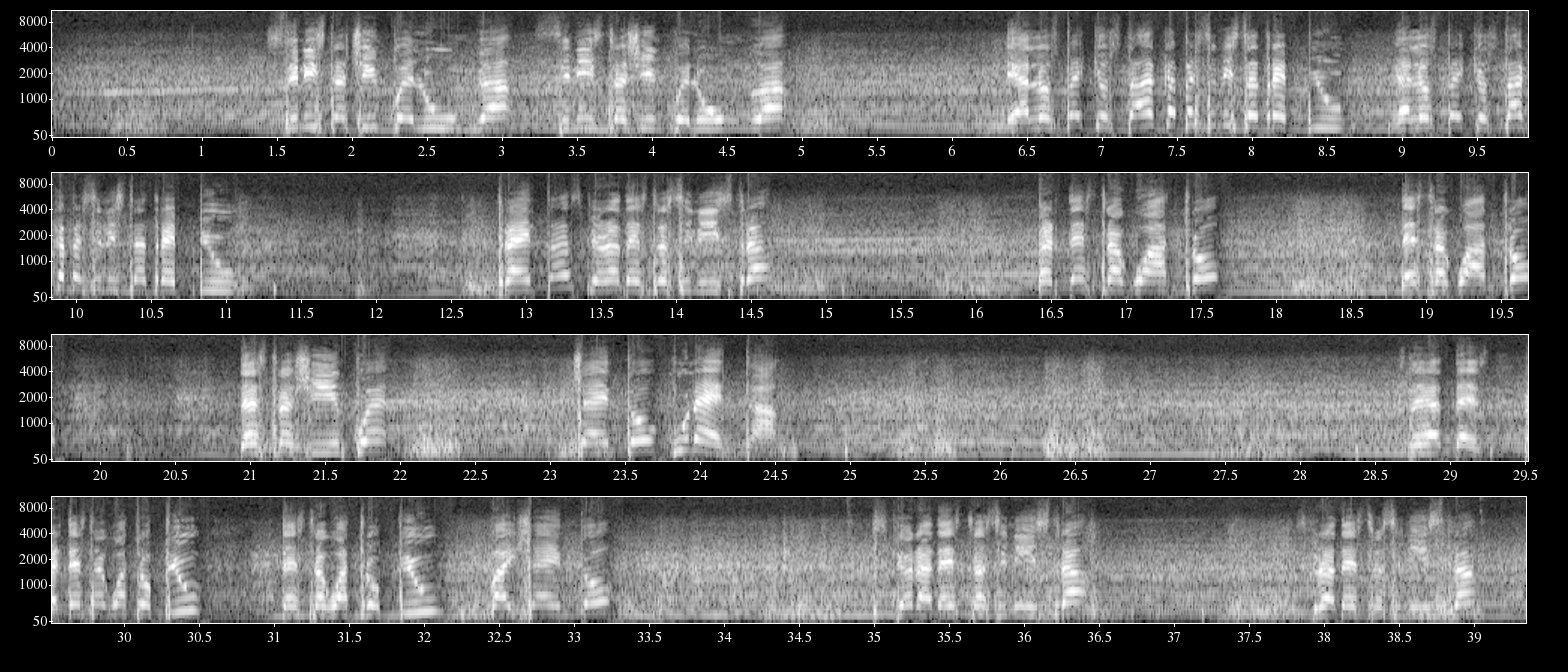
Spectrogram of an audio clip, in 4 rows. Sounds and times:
Car: 0.0 - 39.3
Speech: 1.5 - 4.9, 6.4 - 11.2, 12.8 - 14.6, 16.4 - 17.7, 18.8 - 19.8, 21.0 - 22.0, 23.2 - 24.6, 28.7 - 33.3, 35.0 - 36.5, 37.8 - 39.1.

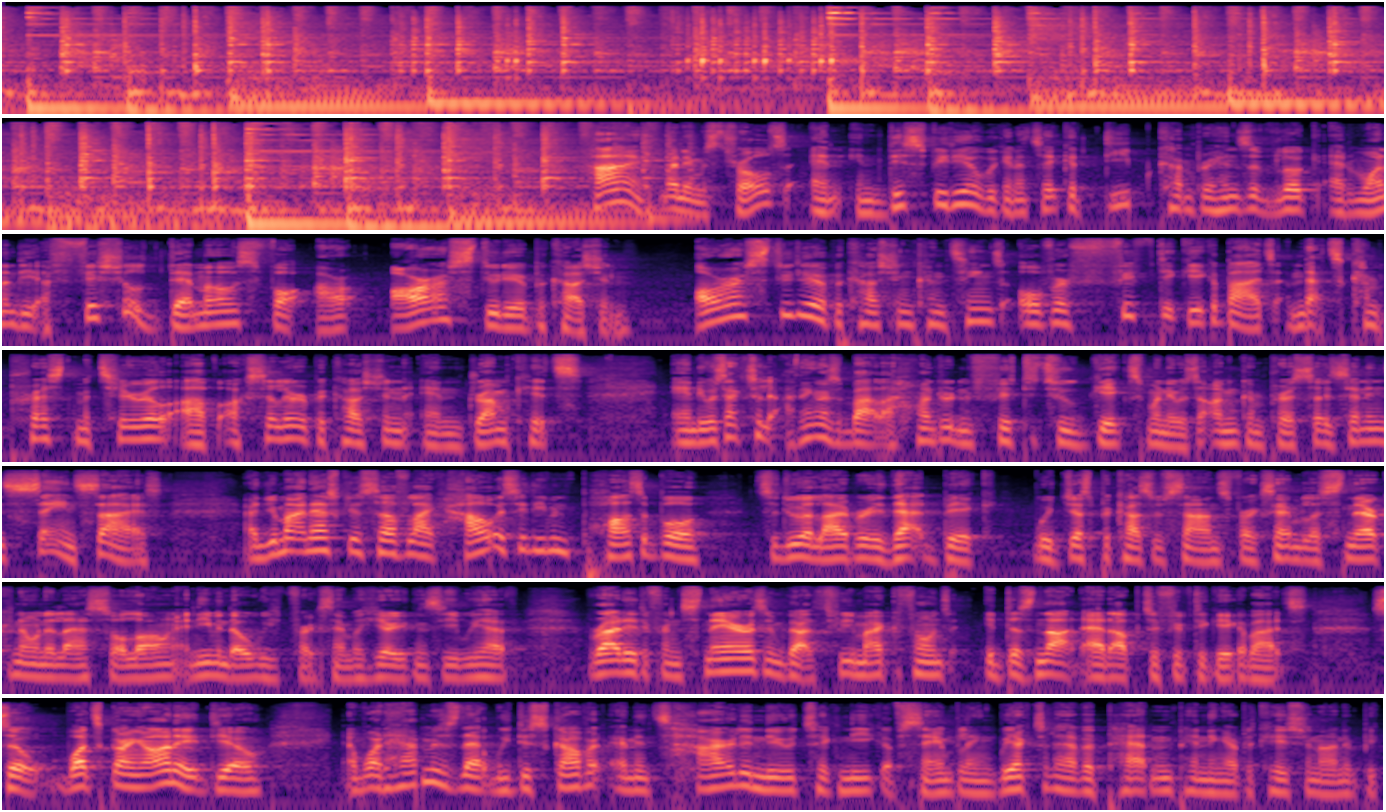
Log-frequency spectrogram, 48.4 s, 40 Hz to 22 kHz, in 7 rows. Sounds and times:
Speech: 9.8 - 48.3.

